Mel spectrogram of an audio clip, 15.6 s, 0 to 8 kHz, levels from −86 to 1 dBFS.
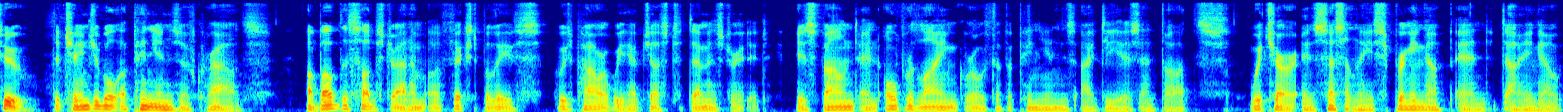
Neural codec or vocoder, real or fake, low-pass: codec, 16 kHz in and 24 kHz out, 2.2 kbps, FireRedTTS-2 codec; fake; 7.2 kHz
